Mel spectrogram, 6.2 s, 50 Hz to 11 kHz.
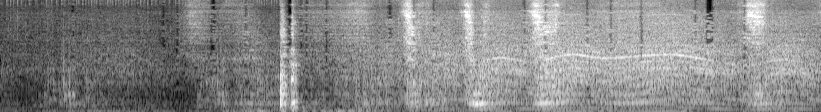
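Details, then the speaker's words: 1999 BMW 328i just after a new fuel pump, battery and air intake hose: catches after cranking, then surges unevenly with throttle blips and never reaches a steady idle. The owner suspects a missing cylinder or leftover bad fuel. "dude there you go it'll start it up it'll run it won't idle uh i got to keep the keep giving it the gas to keep it running so we either got a cylinder missing or we still got a bunch of bad fuel in there"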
